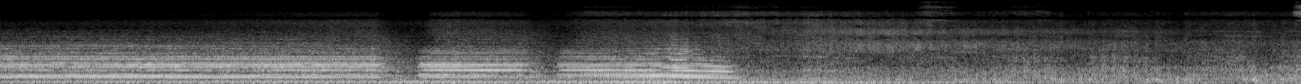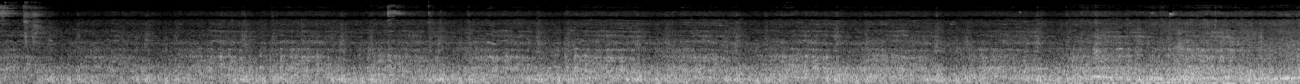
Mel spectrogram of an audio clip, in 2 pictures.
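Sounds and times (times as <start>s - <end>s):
locomotive air horn chord: 0.0s - 7.5s
train wheels rumbling on rails: 0.0s - 26.0s.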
